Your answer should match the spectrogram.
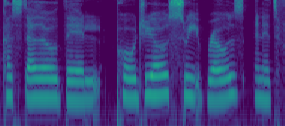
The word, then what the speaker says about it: Poggio: It's spelled P-O-G-G-I-O. We want to make Poggio.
